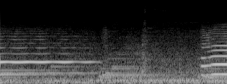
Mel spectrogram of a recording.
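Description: Trumpet holding a long note, then dropping to a lower held note about a second in, in a jazz quintet with piano, bass and drums underneath.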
